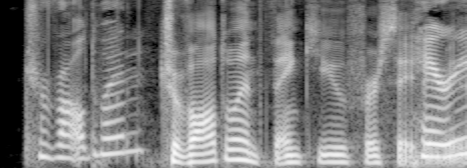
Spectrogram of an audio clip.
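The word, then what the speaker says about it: Trevaldwyn: And the choice of Henry, I'm going to pronounce his name wrong, but Henry Trevelyan. Trevaldwin, thank you for saving Harry me.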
